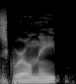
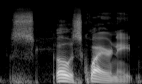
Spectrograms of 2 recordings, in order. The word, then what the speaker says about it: Squire Nate: There's no L on the thing, but I always pronounce it Squirrel Nate. Okay, so yeah, the other fellow that's joining him. Oh yeah. Squire Nate.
